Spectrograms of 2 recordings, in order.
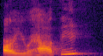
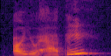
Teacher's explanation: That's a yes-no question because I can say yes or I can say no. With yes-no questions, the intonation goes up.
